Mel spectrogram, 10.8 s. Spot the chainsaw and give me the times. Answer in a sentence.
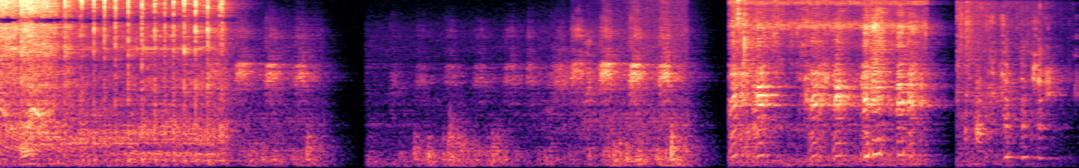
The chainsaw can be heard from 0.0 to 2.3 s.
